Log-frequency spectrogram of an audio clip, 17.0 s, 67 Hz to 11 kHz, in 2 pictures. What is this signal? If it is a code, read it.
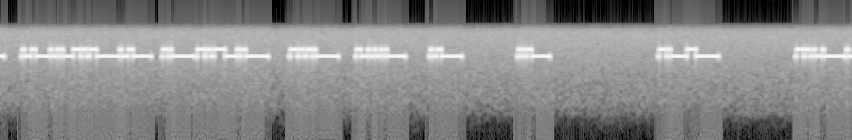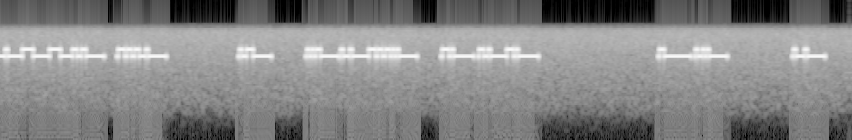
TTY/TDD text telephone tones (45.45 baud Baudot), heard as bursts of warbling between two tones, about 400 Hz shift, 1600 Hz centre. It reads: … MUG TB GCJWSHO QKTTI CASQ RHPHVJK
